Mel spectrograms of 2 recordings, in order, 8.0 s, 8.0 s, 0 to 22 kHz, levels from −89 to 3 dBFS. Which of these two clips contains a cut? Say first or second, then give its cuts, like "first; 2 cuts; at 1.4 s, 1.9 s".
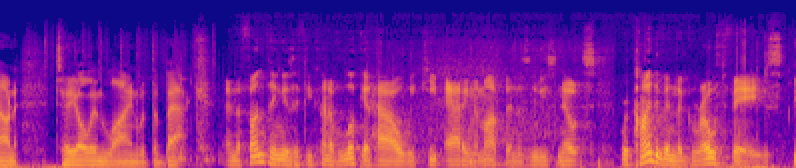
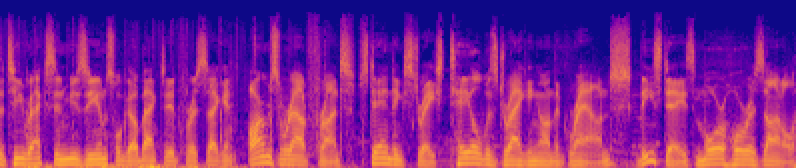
first; 2 cuts; at 2.2 s, 6.1 s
